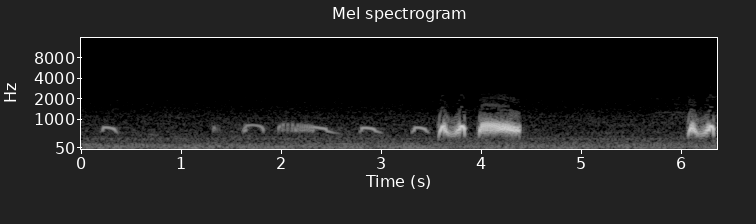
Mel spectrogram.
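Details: Soft, distant coos from a spotted dove kept as a ground lure, calling in the gáy gọi, thúc and kích bổi styles, give way to a loud close phrase of a quick double coo and a long held coo.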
